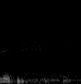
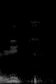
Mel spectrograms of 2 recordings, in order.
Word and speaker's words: luth: Vous, je ne sais pas, mais moi, j'aime beaucoup le luth. D'ailleurs, à ce propos, une petite remarque. Il ne faut pas dire le luth. Il faut dire le lu. C'est une question de prononciation ancienne.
